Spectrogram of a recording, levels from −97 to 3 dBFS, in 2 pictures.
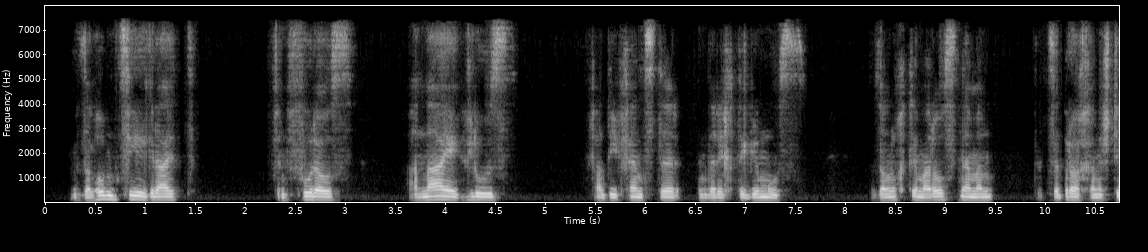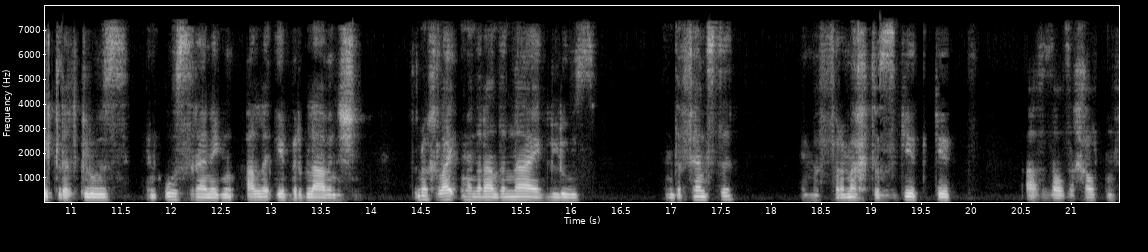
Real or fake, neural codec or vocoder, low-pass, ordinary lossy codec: real; none; 7.2 kHz; AAC, 48 kbps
